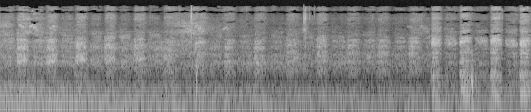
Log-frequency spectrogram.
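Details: Samoyed puppy Whiskey at play in a dog park among other dogs, breathing in quick, even pants about three times a second, loud and close, with faint outdoor noise behind.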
